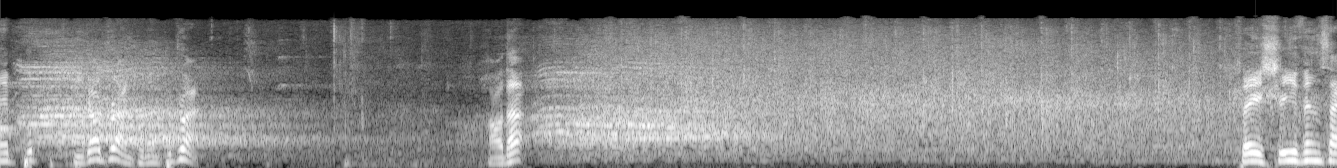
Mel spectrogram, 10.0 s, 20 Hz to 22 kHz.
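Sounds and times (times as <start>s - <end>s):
spectators applauding: 4.2s - 10.0s.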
